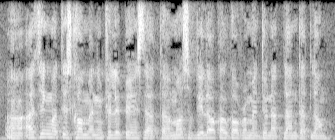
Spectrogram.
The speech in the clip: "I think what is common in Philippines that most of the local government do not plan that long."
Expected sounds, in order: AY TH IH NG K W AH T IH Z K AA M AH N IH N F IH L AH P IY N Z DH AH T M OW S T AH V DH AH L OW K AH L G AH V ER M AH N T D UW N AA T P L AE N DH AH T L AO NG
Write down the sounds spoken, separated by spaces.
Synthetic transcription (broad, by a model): AY T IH NG K W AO T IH S K AA M AH N IH N F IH L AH P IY N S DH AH T M OW S T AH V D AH L OW K AH L G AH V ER M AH N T D UW N AA T P L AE N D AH T L AO NG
